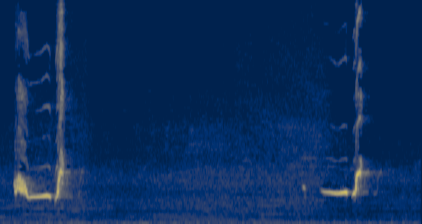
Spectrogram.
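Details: Calm white-rumped shama singing as a tutor for young birds learning to sing; two short high whistled phrases, each a slurred note ending in a sharp upward flick, separated by about three seconds of quiet.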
